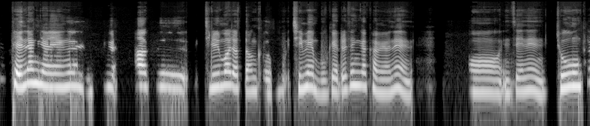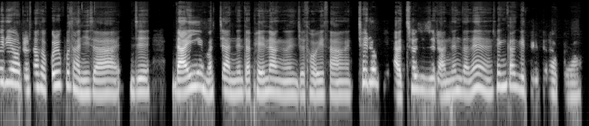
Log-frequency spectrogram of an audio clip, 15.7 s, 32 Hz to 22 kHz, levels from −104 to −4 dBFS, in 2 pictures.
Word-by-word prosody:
배낭여행은 250 Hz, -2 st, +6 dB, 0.2 s
그 230 Hz, +6 st, -7 dB, 0.3 s
아 255 Hz, -1 st, +8 dB
그 230 Hz, -3 st, -2 dB, 0.2 s
짊어졌던 230 Hz, -4 st, 0 dB
그 180 Hz, -3 st, -7 dB
무 195 Hz, +1 st, -14 dB
짐의 235 Hz, +2 st, +1 dB
무게를 190 Hz, +2 st, -4 dB
생각하면은 215 Hz, -8 st, -2 dB, 0.8 s
어 185 Hz, -2 st, -3 dB
'이제는 195 Hz, -1 st, -4 dB
좋은 245 Hz, +3 st, +5 dB
캐리어를 290 Hz, -8 st, +2 dB
사서 235 Hz, -4 st, +1 dB
끌고 260 Hz, +3 st, +1 dB
다니자. 175 Hz, -4 st, 0 dB, 0.2 s
인제 185 Hz, 0 st, 0 dB, 0.3 s
나이에 210 Hz, +8 st, +7 dB
맞지 185 Hz, +2 st, -3 dB
않는다. 175 Hz, -1 st, 0 dB
배낭은 170 Hz, -2 st, 0 dB
인제 160 Hz, 0 st, -5 dB
더 160 Hz, 0 st, -4 dB
이상 160 Hz, -1 st, -4 dB
체력이 300 Hz, -1 st, 0 dB, 0.2 s
받쳐주지를 195 Hz, +3 st, -1 dB
않는다.'는 185 Hz, +4 st, -1 dB
생각이 245 Hz, -2 st, -1 dB
들더라고요. 170 Hz, -5 st, -10 dB
195 Hz, 300 characters per minute, -21 LUFS, 175-240 Hz, 0.8 s, 아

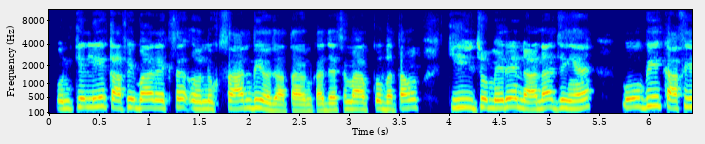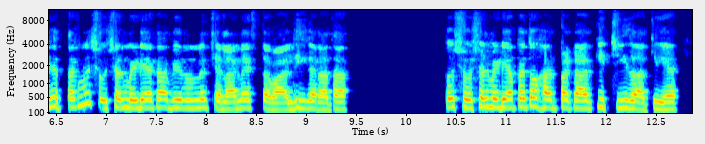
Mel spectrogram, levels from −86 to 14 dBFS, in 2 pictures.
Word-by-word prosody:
उनके 195 Hz, +4 st, -2 dB
लिए 235 Hz, +2 st, 0 dB
काफ़ी 220 Hz, +2 st, +1 dB
बार 210 Hz, 0 st, +1 dB
एक 200 Hz, -1 st, -3 dB
स 225 Hz, -, +1 dB, 0.2 s
नुकसान 190 Hz, +2 st, -1 dB
भी 215 Hz, -, 0 dB
हो 175 Hz, -, +2 dB
जाता 150 Hz, -1 st, -1 dB
है 145 Hz, -, +1 dB
उनका। 150 Hz, +1 st, -3 dB
जैसे 165 Hz, +3 st, -2 dB
मैं 180 Hz, -, +1 dB
आपको 175 Hz, +3 st, -1 dB
बताऊँ 195 Hz, +4 st, -1 dB, 0.3 s
कि 220 Hz, +1 st, -2 dB
जो 225 Hz, -, +2 dB
मेरे 210 Hz, +3 st, +2 dB
नाना 195 Hz, +1 st, +2 dB
जी 205 Hz, -, +2 dB
हैं 200 Hz, +3 st, +1 dB, 0.4 s
वो 230 Hz, +2 st, +1 dB
भी 255 Hz, +3 st, -1 dB
काफ़ी 230 Hz, +4 st, 0 dB
हद 245 Hz, -, -1 dB
तक 225 Hz, 0 st, +1 dB
ना 290 Hz, +4 st, -2 dB
सोशल 215 Hz, -5 st, 0 dB
मीडिया 210 Hz, 0 st, +3 dB
का 220 Hz, -, +4 dB
भी 215 Hz, 0 st, 0 dB
उन्होंने 210 Hz, +1 st, 0 dB
चलाना 180 Hz, +1 st, +1 dB
इस्तेमाल 175 Hz, -4 st, 0 dB
ही 200 Hz, +1 st, -3 dB
करा 190 Hz, -3 st, +2 dB
था। 180 Hz, +1 st, 0 dB, 1.0 s
तो 230 Hz, -, +4 dB
सोशल 230 Hz, +1 st, +1 dB
मीडिया 220 Hz, -1 st, +4 dB
पे 230 Hz, +1 st, +2 dB
तो 245 Hz, 0 st, +3 dB
हर 215 Hz, -2 st, +2 dB
प्रकार 200 Hz, -1 st, +2 dB
की 225 Hz, +3 st, -3 dB
चीज़ 205 Hz, 0 st, -1 dB
आती 180 Hz, 0 st, +1 dB
है। 180 Hz, 0 st, +2 dB
205 Hz, 230 wpm, -23 LUFS, 185-220 Hz, 1.0 s, का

